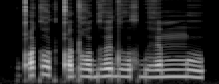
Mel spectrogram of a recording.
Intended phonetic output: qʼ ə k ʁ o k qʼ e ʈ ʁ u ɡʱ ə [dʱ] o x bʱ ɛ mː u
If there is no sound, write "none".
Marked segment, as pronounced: dʱ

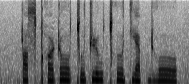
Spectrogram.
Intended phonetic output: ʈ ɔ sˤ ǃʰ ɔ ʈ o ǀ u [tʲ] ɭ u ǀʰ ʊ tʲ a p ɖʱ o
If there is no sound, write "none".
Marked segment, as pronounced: tʲ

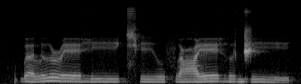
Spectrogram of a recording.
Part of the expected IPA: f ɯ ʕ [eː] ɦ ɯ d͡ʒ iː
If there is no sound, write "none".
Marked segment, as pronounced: eː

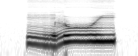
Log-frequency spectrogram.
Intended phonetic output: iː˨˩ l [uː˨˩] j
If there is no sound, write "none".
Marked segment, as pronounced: uː˧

